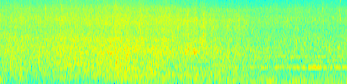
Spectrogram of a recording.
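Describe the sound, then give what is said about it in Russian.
Sea waves surge and foam at the shore in a continuous, broad wash of surf, loud, with a steady churning roar and a gusty wind-like hiss over it, no voices. “Всколыхнулись морские волны, вспенились, да не белая пена на волнах качается, а красная, как кровь.”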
